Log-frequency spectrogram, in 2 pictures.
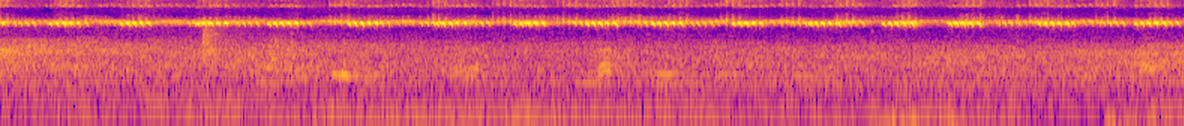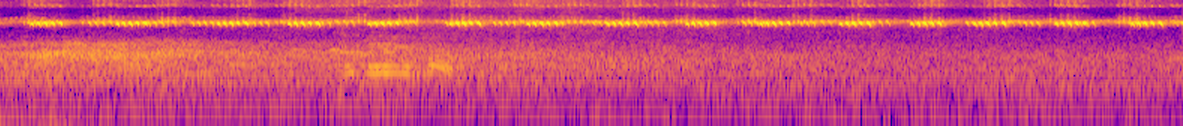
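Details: Crickets chirping at night, a steady high trilled pulse repeated in short bursts roughly twice a second, with a faint ringing overtone above and soft low murmurs and rustles in the background.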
